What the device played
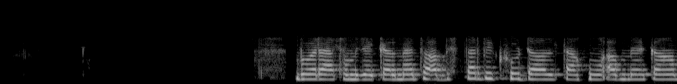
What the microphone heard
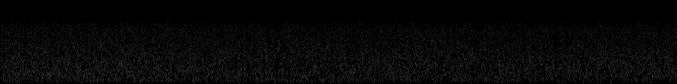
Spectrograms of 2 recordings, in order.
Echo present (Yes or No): No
